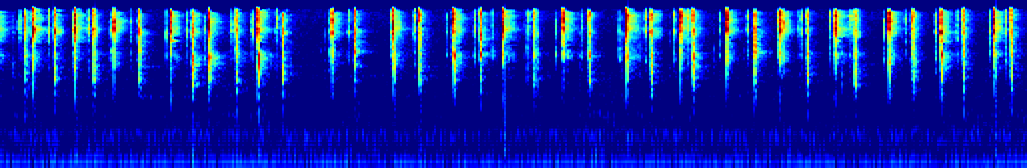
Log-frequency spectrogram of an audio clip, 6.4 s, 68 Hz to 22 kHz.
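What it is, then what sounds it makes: Plastic mechanical keyboard switch tester. Long nails press the grey plastic keycaps on a small, hollow, clear plastic switch tester with four mechanical switches, held in the hands. About 38 quick, bright, dry clicks come in an uneven, steady stream, each dying away instantly over a quiet background.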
